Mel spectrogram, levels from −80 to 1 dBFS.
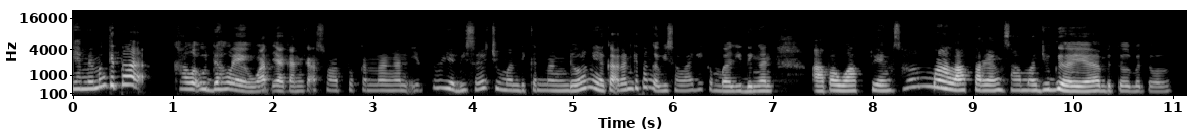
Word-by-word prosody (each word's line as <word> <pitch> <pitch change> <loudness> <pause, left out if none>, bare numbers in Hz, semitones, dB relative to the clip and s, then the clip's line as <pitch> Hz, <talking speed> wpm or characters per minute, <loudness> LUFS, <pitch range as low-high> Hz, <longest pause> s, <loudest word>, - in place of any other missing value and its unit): ya 290 0 0
memang 310 +8 +1
kita 440 +1 +2 0.5
kalau 280 -1 -1
udah 275 +2 0
lewat 225 -4 0
ya 215 - +2
kan 205 0 -6
Kak, 230 - -5
suatu 230 0 -13
kenangan 225 -1 -8
itu 245 +10 -14
ya 295 - +1
bisanya 245 +6 -6
cuman 250 -7 -6
dikenang 225 -1 -8
doang 295 +10 0
ya 250 - +3
Kak, 220 - +1
kan 250 - -1
kita 320 - -5
enggak 215 -4 -4
bisa 225 +1 -12
lagi 230 +4 -10
kembali 205 -5 -3
dengan 205 +1 0 0.4
apa, 210 +2 +2
waktu 215 +1 +1
yang 220 - -3
sama, 360 - -1
latar 240 0 +5
yang 225 +2 +2
sama 230 0 -4
juga 250 +2 +5
ya, 200 +1 +5
betul 210 0 -6
betul. 195 0 -11
230 Hz, 200 wpm, -26 LUFS, 215-265 Hz, 0.5 s, latar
